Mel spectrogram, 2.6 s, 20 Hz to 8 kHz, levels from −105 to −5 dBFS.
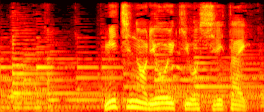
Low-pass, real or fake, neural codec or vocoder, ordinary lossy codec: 7.2 kHz; real; none; none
